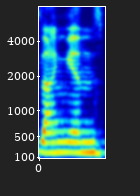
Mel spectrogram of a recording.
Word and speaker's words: onions: Notice how I say it. I'll say it slowly. Onions. So, it's not ignore the spelling. It's very different. Like the word young.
